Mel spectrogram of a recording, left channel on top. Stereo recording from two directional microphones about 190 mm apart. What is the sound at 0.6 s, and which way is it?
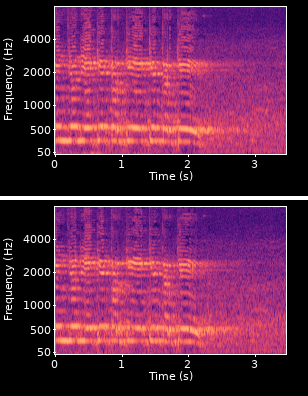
A man's voice, 45° left (ahead or behind).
